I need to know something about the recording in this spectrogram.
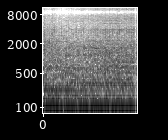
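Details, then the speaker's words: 1985 Ford Ranger after a teardown and camshaft bearing oil fix, with base timing only ballparked and not yet set: steady, even low idle with a smooth beat and no knocks or misses; sounds pretty good. "else sounds pretty good especially for me ball parking and timing"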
